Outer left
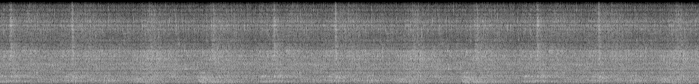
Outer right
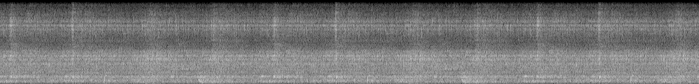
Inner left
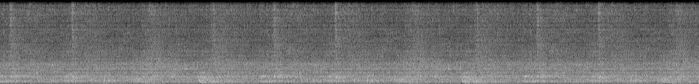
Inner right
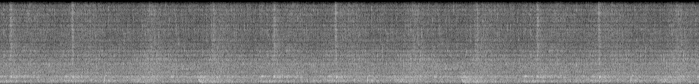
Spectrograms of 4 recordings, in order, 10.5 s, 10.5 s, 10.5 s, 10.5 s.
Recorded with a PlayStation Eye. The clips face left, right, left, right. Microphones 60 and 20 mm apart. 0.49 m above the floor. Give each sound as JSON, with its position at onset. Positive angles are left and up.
{"t": 0.0, "sound": "running water", "side_deg": -35, "distance_m": 3.0}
